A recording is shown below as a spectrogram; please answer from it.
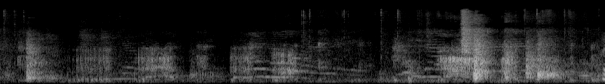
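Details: Harry, a pet Maltese, growls and whines indoors during tug play with his favourite Angry Bird toy he won't part with; low growls mixed with higher whimpers, owner talking over parts, a loud rustling burst near the end.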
